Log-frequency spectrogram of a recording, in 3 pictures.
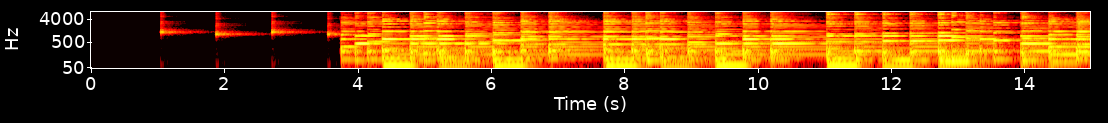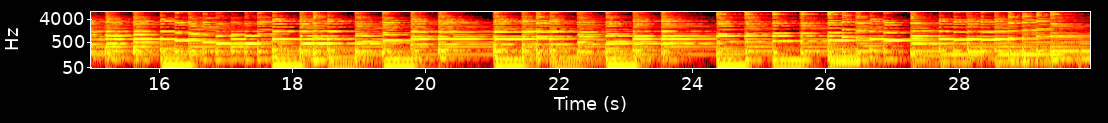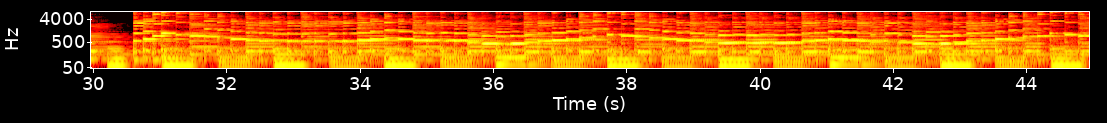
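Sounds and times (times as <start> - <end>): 
polka music: 3.8 - 44.8.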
